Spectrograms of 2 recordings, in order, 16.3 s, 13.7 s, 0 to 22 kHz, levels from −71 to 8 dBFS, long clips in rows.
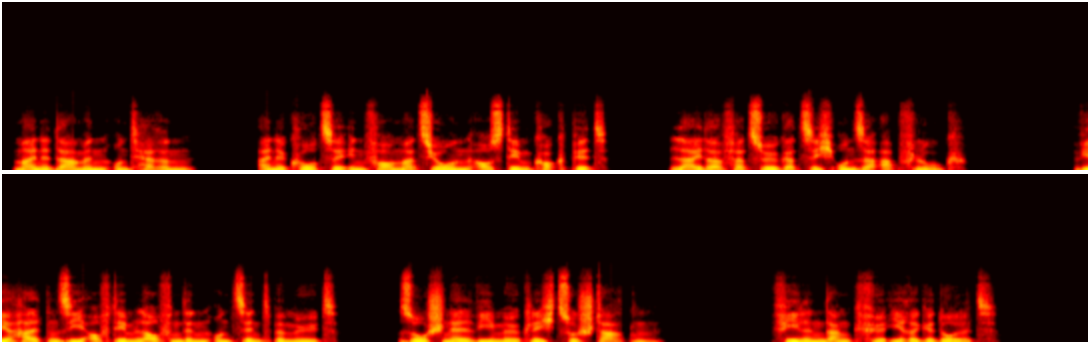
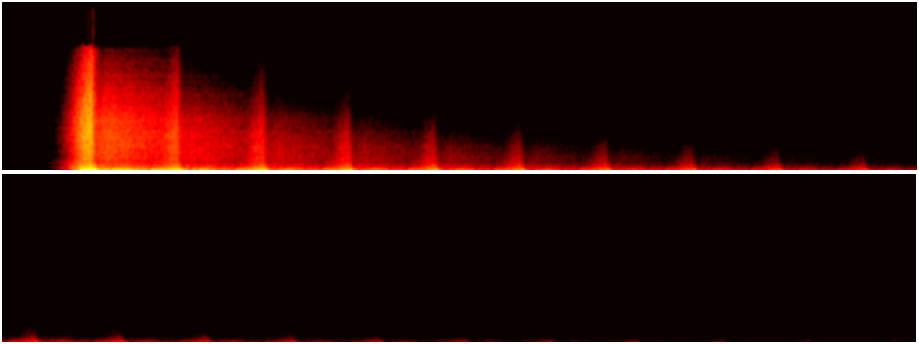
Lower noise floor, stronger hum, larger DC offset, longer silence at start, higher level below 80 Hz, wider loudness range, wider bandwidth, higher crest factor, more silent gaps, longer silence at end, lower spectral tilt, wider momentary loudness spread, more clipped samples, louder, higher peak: first, under -90 dBFS vs -79 dBFS; neither; first, 2% vs under 0.1%; second, 0 s vs 0.45 s; second, -42 dBFS vs -36 dBFS; second, 2 LU vs 29 LU; second, 10 kHz vs 16.5 kHz; second, 18 dB vs 26 dB; first, 1.50-1.86 s, 4.61-4.98 s, 7.26-7.99 s, 10.73-11.08 s, 13.13-13.86 s vs none; second, 0.65 s vs 6.6 s; first, -4.5 dB/octave vs -3 dB/octave; second, 9 LU vs 31 LU; neither; about the same, -20 LUFS vs -20 LUFS; about the same, -2 dBFS vs 0 dBFS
